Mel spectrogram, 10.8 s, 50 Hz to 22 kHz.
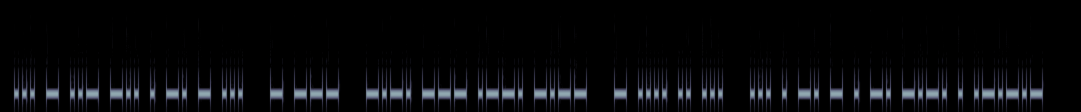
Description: Morse code, heard as a keyed tone, about 30 wpm, 700 Hz. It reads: STUDENTS TO COPY THIS SENTENCE.
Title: Additional Easy Phrases 30wpm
